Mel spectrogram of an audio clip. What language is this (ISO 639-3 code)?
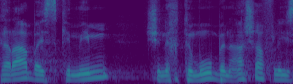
heb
